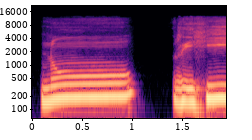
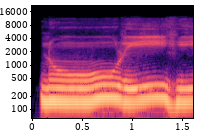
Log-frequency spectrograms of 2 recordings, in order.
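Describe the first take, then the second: First: রিহি with a short রি and a long হি. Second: নু রিহি with রি held too long; wrong stretched reading. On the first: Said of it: "রিতে টান নাই বিধে আমরা টানছি না". (রিহি রি ছোট করে পড়া) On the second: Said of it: "এখানে আবার এমন করতে যাব না". (রিহি ভুলভাবে টেনে পড়া) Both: Shown as a demonstration.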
